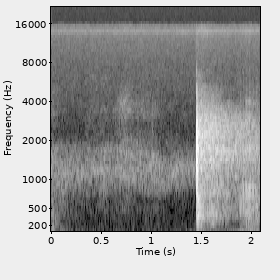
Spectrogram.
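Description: Silence, then a single light knock about one and a half seconds in, followed by faint handling noise.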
